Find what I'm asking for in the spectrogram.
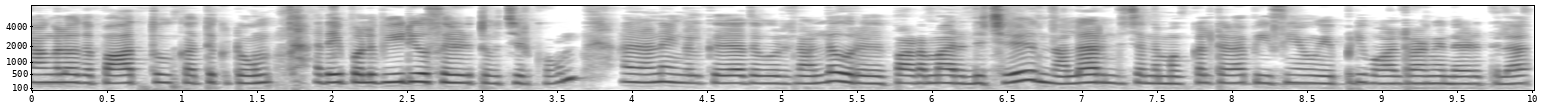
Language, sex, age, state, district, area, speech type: Tamil, female, 18-30, Tamil Nadu, Pudukkottai, rural, spontaneous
